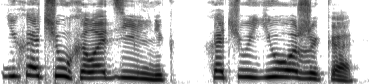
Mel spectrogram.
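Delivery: put-on high, wailing child protest; sobbing boy. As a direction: plead through acted tears. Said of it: "всхлипывая, сказал Славик".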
